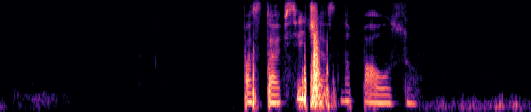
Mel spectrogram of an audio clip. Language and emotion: Russian, neutral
